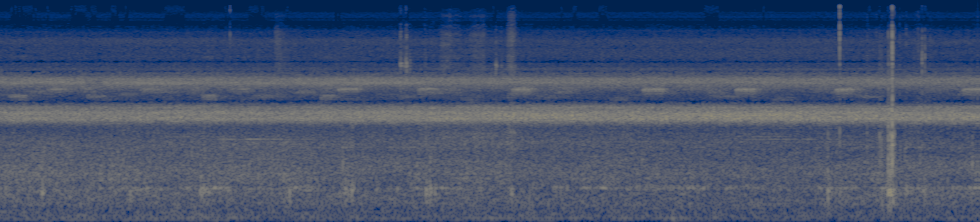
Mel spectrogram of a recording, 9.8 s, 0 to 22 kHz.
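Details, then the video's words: Constant shrill cicada chorus in woods at the top of switchbacks, 1 September 2014; the high droning bands never pause, while scattered light taps and clicks sound through, one louder knock near the end. "Cicadas Yammering At Each Other In The Woods"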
